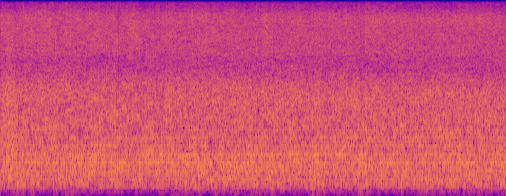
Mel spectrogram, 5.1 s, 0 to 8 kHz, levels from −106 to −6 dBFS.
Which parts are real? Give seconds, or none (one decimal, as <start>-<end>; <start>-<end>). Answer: 0.0-0.9; 1.7-5.1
